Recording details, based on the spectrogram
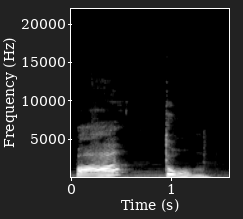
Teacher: is not stressed is sound it sounds like Ah that's why I can guess that the stress is on the second syllable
